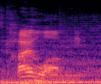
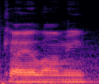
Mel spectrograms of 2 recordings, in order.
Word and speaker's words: Kyalami: it is I'm just when the Wikipedia page yes pronounced Kayal ami okay meaning my home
